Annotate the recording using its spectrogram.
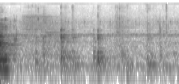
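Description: A few faint, short clicks of small cutters being handled and set against a resistor lead on a circuit board.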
